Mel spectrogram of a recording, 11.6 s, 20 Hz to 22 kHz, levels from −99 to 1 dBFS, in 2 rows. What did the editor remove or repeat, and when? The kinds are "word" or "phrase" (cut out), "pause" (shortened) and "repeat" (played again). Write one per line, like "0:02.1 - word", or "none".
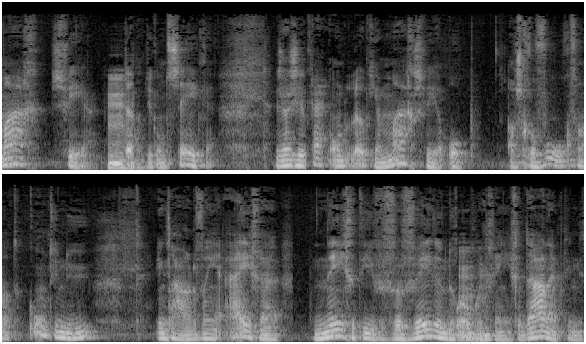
0:01.3 - word
0:03.0 - phrase
0:04.8 - pause
0:07.5 - word
0:08.7 - pause
0:10.4 - word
